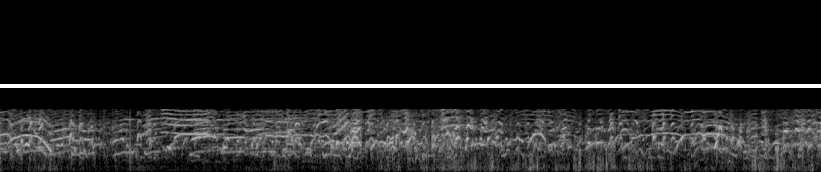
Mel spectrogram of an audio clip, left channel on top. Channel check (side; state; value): left; silent; digital silence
